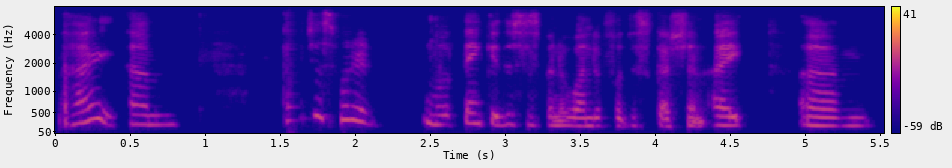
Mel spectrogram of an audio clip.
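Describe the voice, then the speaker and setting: A middle-aged woman from Bulgaria sharing a thoughtful, unhurried comment during a community discussion. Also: mid-range voice, animated, a little mellow, lo-fi sound. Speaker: audience member.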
